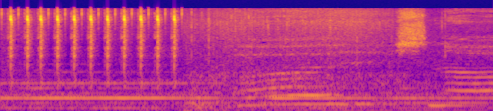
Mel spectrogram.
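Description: Rapid, even mechanical clicking, about twelve clicks a second, like a film projector running, over a long held musical note. The clicking stops about a second in, and a voice starts singing.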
